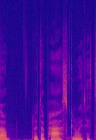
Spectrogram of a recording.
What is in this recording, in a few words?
"Pasg", Welsh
